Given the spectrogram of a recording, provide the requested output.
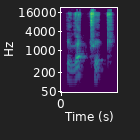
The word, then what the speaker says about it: electric: When you add the ity, you don't have to change the spelling, but it goes from a hard C, k, electric, to a soft C, s, electricity, like from a K to an S sound.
